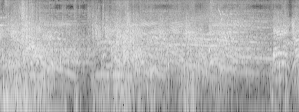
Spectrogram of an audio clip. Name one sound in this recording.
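Punches land with dull thuds during a fight.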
